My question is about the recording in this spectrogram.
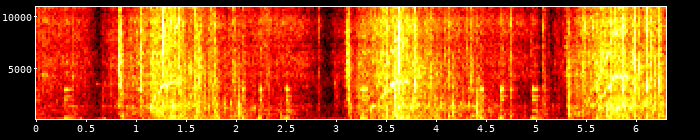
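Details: Bolens MTD 450e series 125cc push mower, given away free, after carburetor clean, new spark plug, oil change and fresh fuel: small single-cylinder runs steadily outdoors, note rising and falling with load, no knocks or misses; running fine.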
